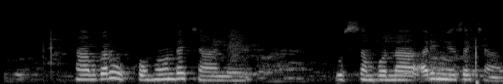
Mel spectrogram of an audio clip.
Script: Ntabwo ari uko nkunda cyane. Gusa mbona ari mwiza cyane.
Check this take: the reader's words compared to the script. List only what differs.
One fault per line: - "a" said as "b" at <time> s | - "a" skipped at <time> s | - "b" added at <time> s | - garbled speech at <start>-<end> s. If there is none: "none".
none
